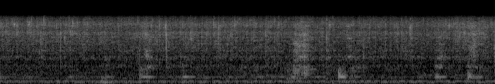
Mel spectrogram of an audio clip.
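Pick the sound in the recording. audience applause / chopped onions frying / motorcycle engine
chopped onions frying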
